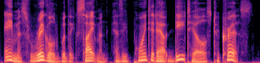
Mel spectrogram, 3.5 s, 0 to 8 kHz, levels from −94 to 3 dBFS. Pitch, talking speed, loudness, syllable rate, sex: 110 Hz, 190 wpm, -19 LUFS, 5.7 syllables/s, male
